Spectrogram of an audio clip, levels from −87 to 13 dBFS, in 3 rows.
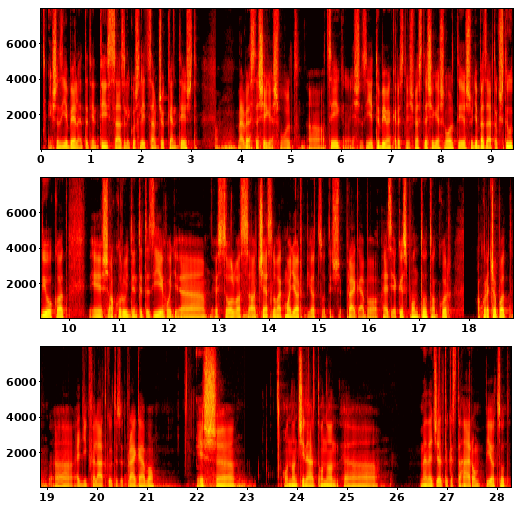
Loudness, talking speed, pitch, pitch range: -21 LUFS, 125 wpm, 100 Hz, 95-110 Hz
